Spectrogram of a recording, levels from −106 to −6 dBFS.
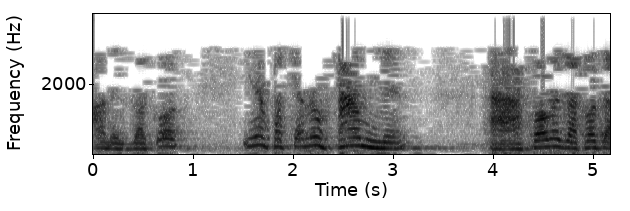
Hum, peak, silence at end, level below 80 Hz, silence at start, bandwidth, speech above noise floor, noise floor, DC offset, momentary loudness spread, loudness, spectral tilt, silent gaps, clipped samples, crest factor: none; 0 dBFS; 0 s; -44 dBFS; 0 s; 4 kHz; 31 dB; -44 dBFS; 0.3%; 14 LU; -14 LUFS; -11.5 dB/octave; none; under 0.1%; 14 dB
